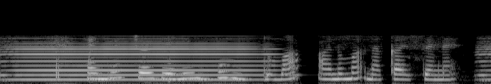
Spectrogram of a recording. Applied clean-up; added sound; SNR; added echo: neural mask model RNNoise.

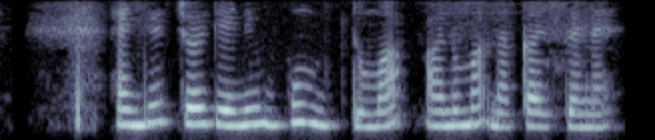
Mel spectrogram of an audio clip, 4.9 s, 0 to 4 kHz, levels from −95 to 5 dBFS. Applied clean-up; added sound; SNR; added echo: none; none; none; none.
